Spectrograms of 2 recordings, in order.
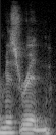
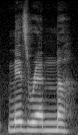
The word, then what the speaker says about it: Mizrim: Mizrim or Mizrin? Mizrim with an M.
